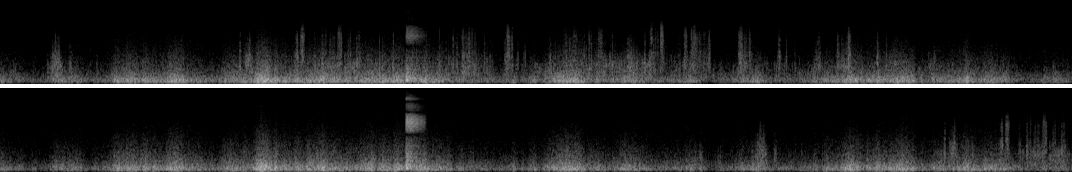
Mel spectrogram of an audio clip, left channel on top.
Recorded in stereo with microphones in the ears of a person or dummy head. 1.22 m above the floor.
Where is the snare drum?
45° right (ahead or behind).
